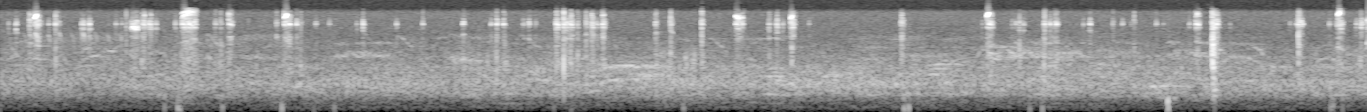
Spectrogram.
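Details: Captive blue-black grassquit (tiziu), a male in full black-blue plumage singing while held in the hand, giving short, sharp, high buzzy notes at irregular intervals every second or so, with faint clicking and a low murmur of voices behind.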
